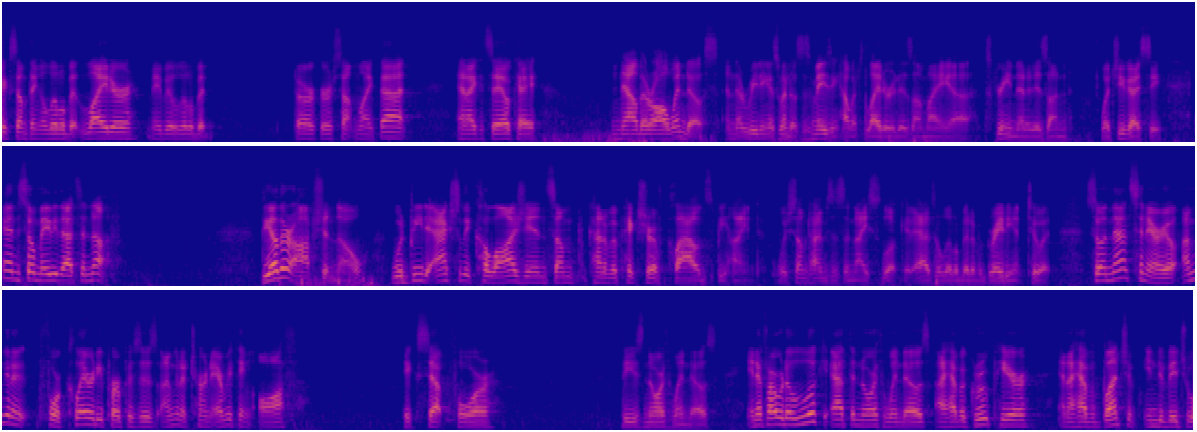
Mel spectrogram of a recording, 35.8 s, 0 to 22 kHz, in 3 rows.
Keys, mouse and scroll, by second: 1.0 click, 3.4 click, 4.4 click, 5.2 click, 10.9 click, 11.6 ctrl+-, 26.4 click, 26.8 click, 28.1 click, 28.6 click, 29.1 click, 31.8 click, 33.5 click.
